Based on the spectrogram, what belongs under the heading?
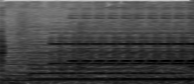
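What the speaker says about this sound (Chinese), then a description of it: "大哥，你的电话，好像是秋荣。" A telephone rings indoors, a single short burst of steady electronic tone at moderate level with no talk over it.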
